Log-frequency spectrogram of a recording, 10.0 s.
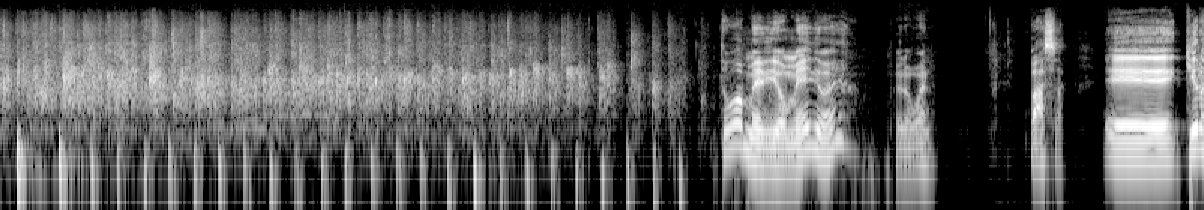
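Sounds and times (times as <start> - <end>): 
audience applause: 0.0 - 5.8
speech: 6.0 - 7.8, 8.6 - 10.0.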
